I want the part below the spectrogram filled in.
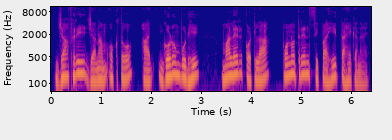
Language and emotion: Santali, neutral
